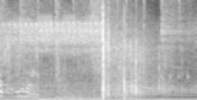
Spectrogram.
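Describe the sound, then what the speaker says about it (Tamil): A single Lakshmi firecracker bursts in a sharp crack at a family festival celebration, set against outdoor background noise. "ஒரே ஒரு பட்டாசு, லட்சுமி பட்டாசு, அதுக்கு இவ்வளவு பில்டப்."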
